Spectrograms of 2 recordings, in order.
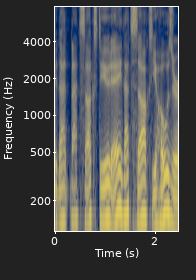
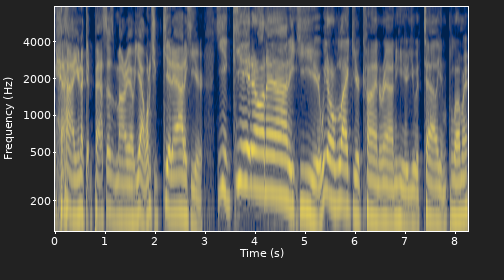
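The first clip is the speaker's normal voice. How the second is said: put-on angry, bullying, taunting jeers; 3 semitones higher than usual. Recalling playing Paper Mario as a child, voicing the Toads blocking the way: mock-angry Toad taunts. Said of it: "stupid, angry toads were blocking the way".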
